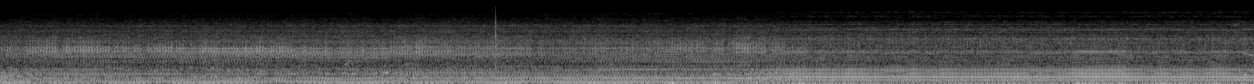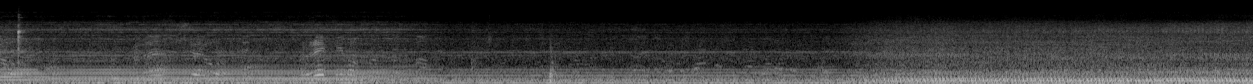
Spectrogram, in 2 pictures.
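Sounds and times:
people's voices: 0.0 - 5.9, 12.2 - 21.7
motor running: 0.0 - 25.0.

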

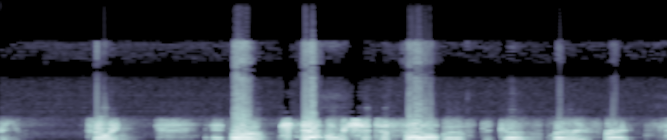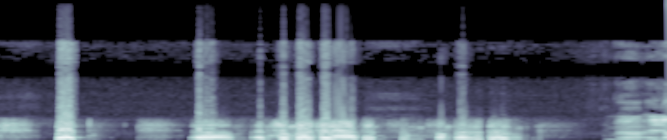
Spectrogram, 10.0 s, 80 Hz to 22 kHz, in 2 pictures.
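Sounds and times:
men talking over telephone: 0.0 - 10.0.

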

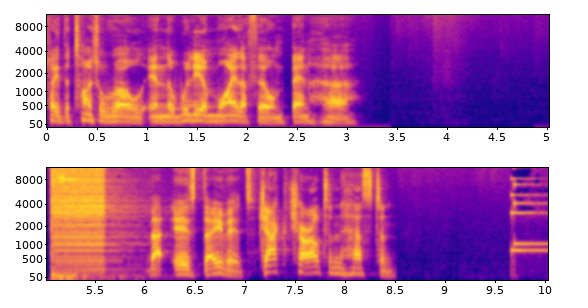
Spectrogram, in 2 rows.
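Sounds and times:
quiz buzzer: 5.0 - 6.1.

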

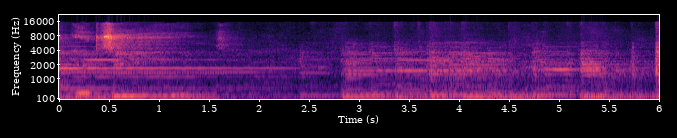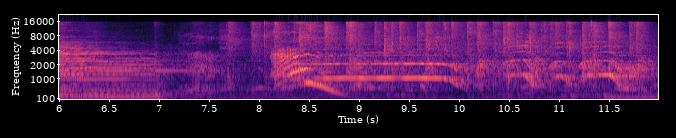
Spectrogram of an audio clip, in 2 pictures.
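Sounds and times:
audience clapping and cheering: 7.6 - 11.9.

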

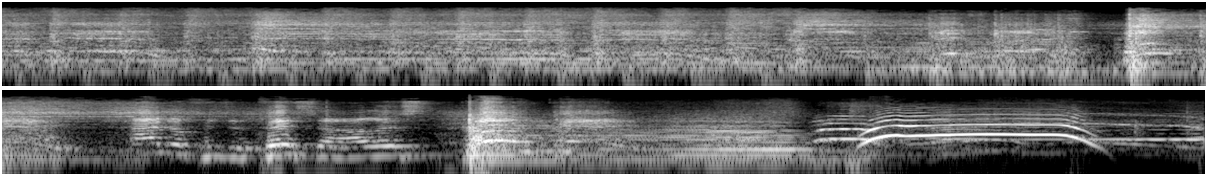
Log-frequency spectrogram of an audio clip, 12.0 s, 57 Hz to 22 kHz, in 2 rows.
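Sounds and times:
rock band playing loudly: 0.0 - 10.5.

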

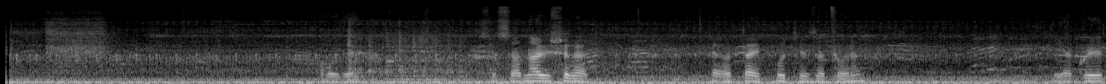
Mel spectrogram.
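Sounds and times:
traffic engines rumbling: 0.0 - 11.0.

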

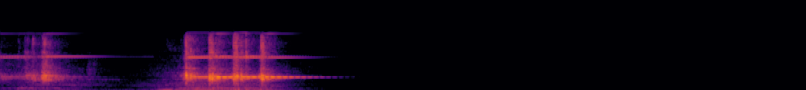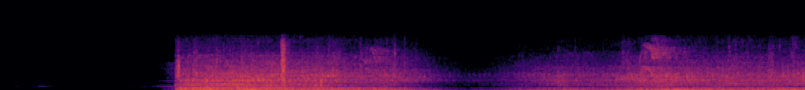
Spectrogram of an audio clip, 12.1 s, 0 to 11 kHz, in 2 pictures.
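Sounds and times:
bicycle bell ringing: 0.0 - 2.6.

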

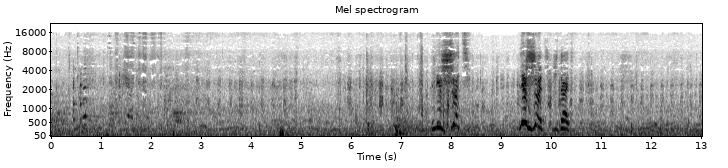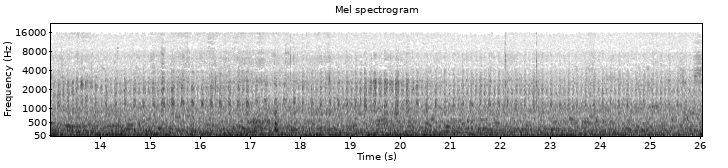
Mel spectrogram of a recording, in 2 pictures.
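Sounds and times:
dog panting: 0.0 - 26.0.

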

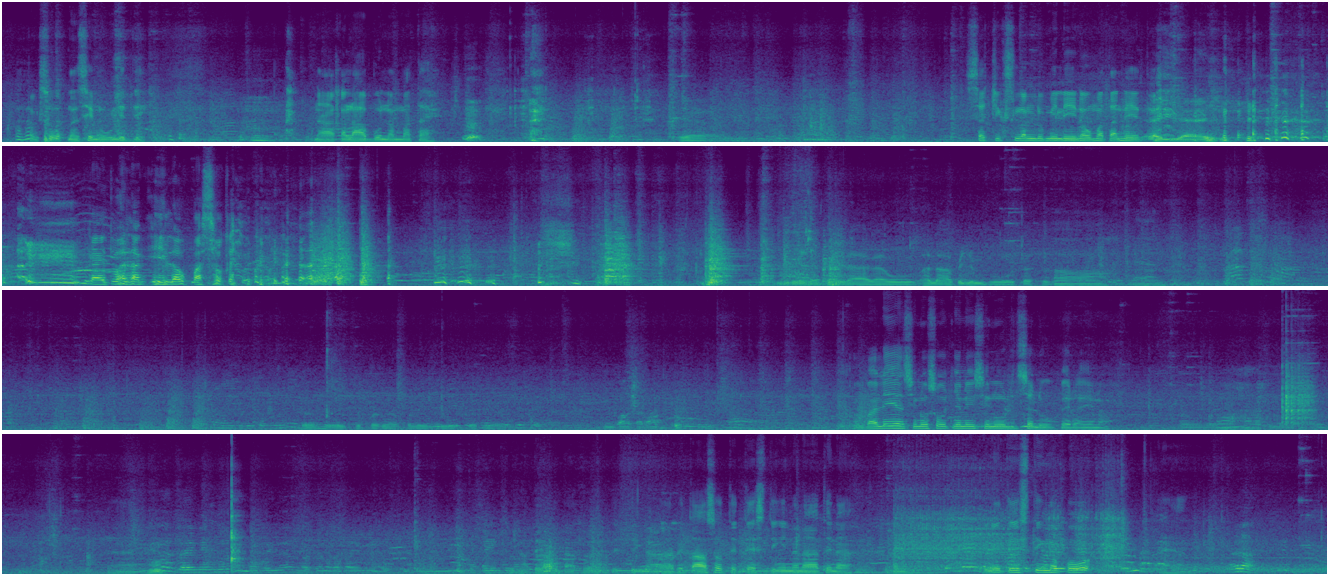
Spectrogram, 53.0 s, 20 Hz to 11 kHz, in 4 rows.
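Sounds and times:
men talking: 0.2 - 1.8, 6.4 - 7.5, 9.6 - 19.2, 20.9 - 25.0, 29.5 - 34.1, 35.0 - 39.2, 40.7 - 43.8, 44.5 - 52.5
men laughing: 11.4 - 19.2.

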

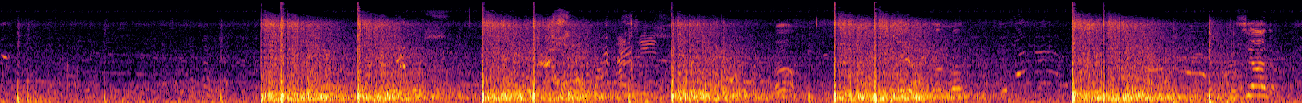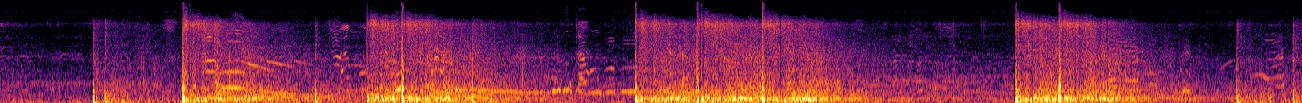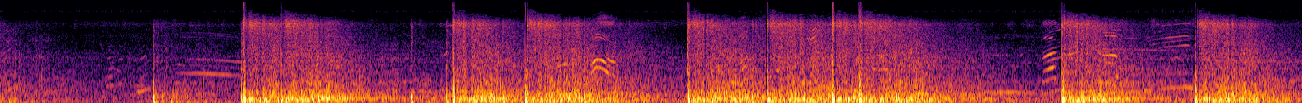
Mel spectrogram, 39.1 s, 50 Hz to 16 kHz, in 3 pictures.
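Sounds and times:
firework shells bursting: 0.0 - 39.0.

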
